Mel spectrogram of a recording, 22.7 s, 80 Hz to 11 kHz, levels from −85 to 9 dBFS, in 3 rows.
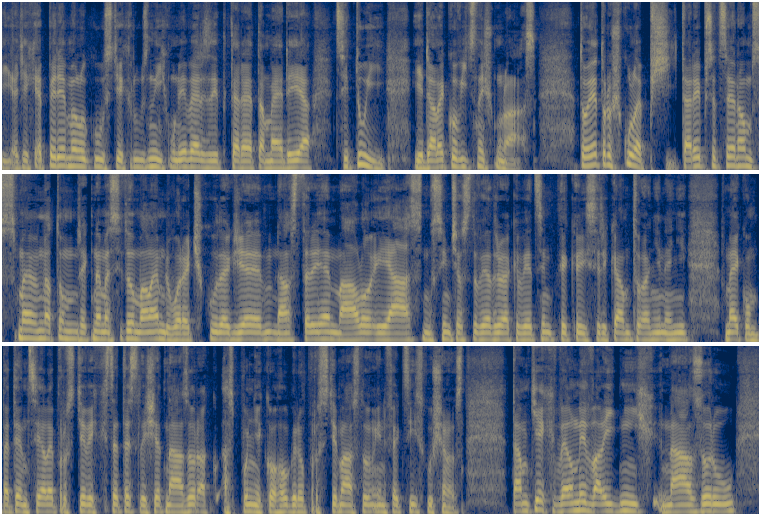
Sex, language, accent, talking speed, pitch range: male, Czech, native, 195 wpm, 130-145 Hz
